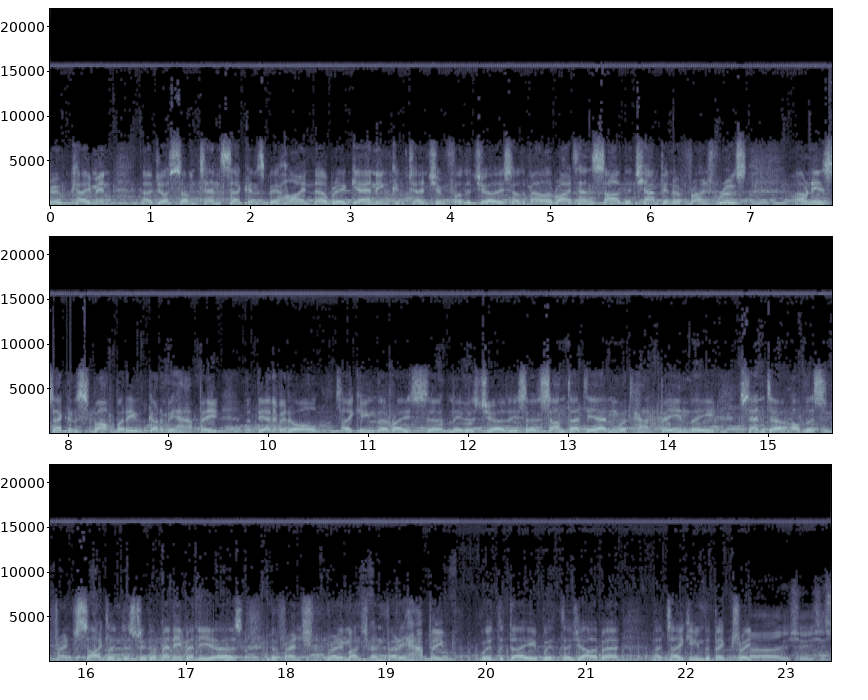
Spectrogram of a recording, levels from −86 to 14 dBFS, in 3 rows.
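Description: From 7.80 to 8.16 s there is processor overload crackle. The processor could not fill its short buffers, around 5 ms each, in time. About seven deadlines were missed, each leaving a hard-edged silent gap. Together they sound like a gritty, tearing burst over the sound.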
